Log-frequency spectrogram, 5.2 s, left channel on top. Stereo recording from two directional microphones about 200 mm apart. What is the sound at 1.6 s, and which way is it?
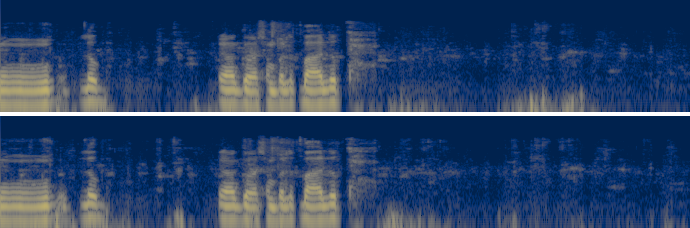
Speech, 10° left (ahead or behind).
